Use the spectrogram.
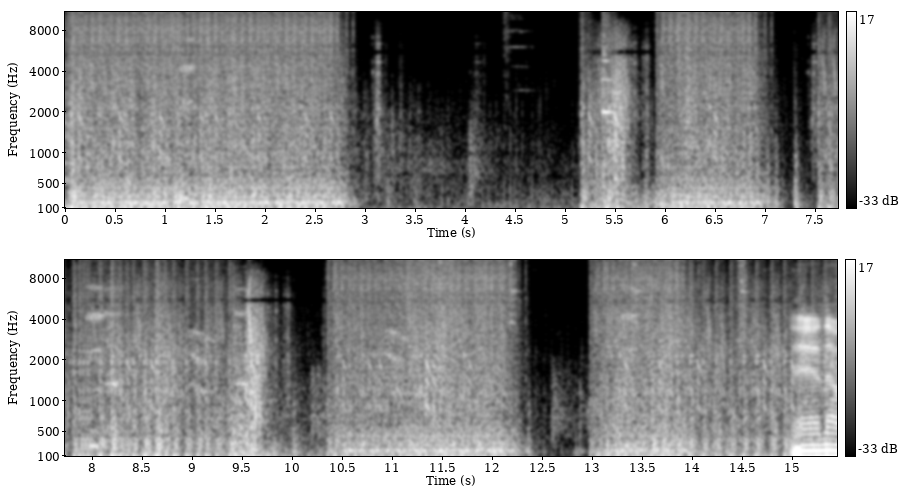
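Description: Rapid bursts of shotgun and gunfire in the War Brokers shooter game, loud and dense, broken by a few short quiet gaps, with a voice occasionally underneath.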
